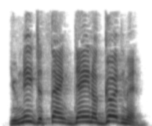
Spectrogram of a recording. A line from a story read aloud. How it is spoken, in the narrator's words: the man yells out louder this time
